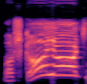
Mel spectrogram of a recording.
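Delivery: high, loud desperate cry; panicked shriek. Real, not acted. Gamer lost while chased, shrieking in panic.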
